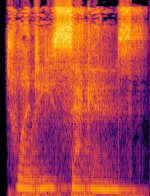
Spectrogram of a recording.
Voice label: end 20 sec, time left, en, female; hl2dm; unreal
